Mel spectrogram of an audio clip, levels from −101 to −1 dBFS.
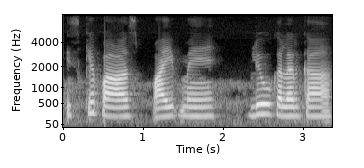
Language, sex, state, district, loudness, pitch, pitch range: Hindi, female, Punjab, Fazilka, -16 LUFS, 200 Hz, 195-210 Hz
